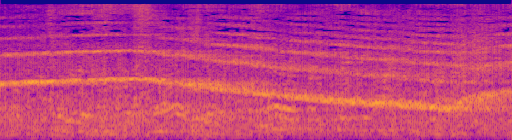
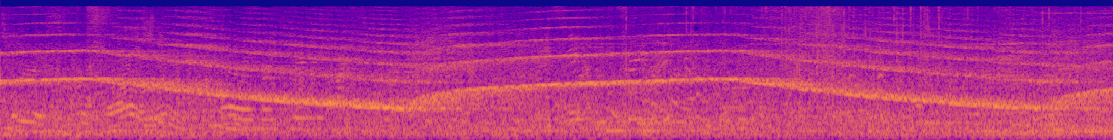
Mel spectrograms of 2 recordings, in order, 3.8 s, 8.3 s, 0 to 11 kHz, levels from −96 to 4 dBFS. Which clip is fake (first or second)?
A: first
